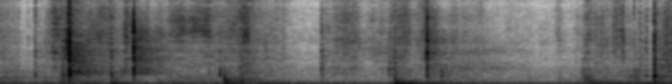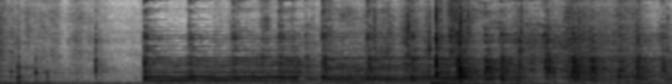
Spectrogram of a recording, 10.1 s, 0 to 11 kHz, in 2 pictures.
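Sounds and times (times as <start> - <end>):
paper rustling and crackling: 0.2 - 3.5, 4.3 - 5.9, 7.9 - 9.9.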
